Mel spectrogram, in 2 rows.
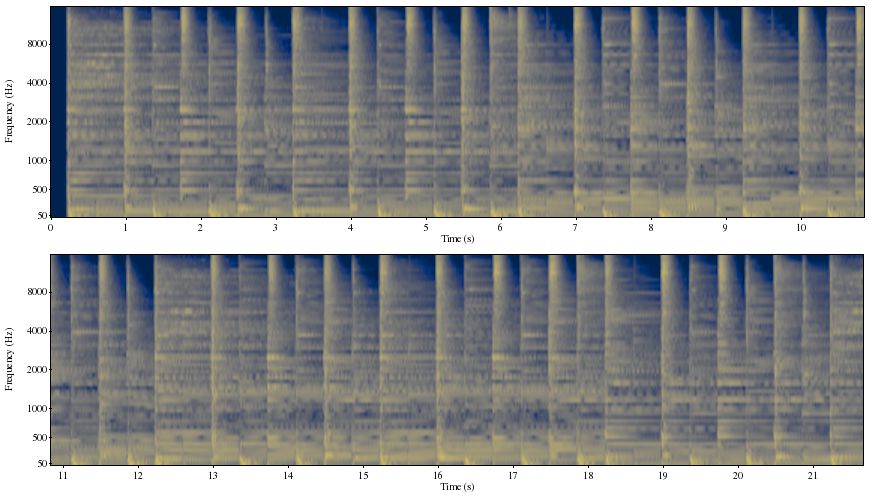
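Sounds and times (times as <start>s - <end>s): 
Cmaj7 Fmaj7 G7 C chord progression: 0.2s - 21.6s.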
